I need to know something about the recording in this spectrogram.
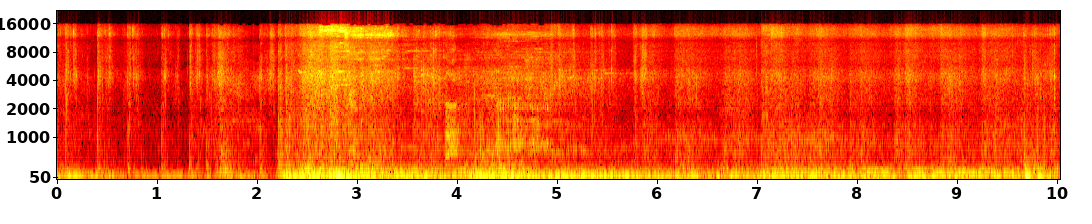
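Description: Footsteps run steadily over rocky ground.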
